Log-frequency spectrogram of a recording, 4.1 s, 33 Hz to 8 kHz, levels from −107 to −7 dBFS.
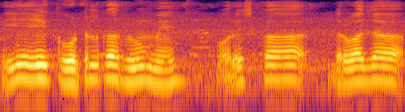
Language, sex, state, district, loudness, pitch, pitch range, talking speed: Hindi, male, Rajasthan, Jaisalmer, -17 LUFS, 155 Hz, 140-165 Hz, 135 wpm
